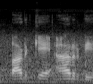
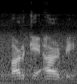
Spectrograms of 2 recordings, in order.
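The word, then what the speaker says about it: Parque Arví: I'm in Parque Arby right now. It's Arby Park, Parque Arby. They pronounce the V's like B's kind of, so it sounds like Arby.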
